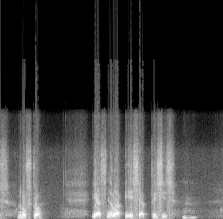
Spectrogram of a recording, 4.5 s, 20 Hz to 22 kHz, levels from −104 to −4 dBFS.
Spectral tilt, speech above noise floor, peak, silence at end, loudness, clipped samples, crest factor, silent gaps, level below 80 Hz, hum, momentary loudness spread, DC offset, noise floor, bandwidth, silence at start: -3.5 dB/octave; 27 dB; 0 dBFS; 0.05 s; -11 LUFS; 0.2%; 12 dB; none; -46 dBFS; none; 21 LU; under 0.1%; -37 dBFS; 11 kHz; 0 s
